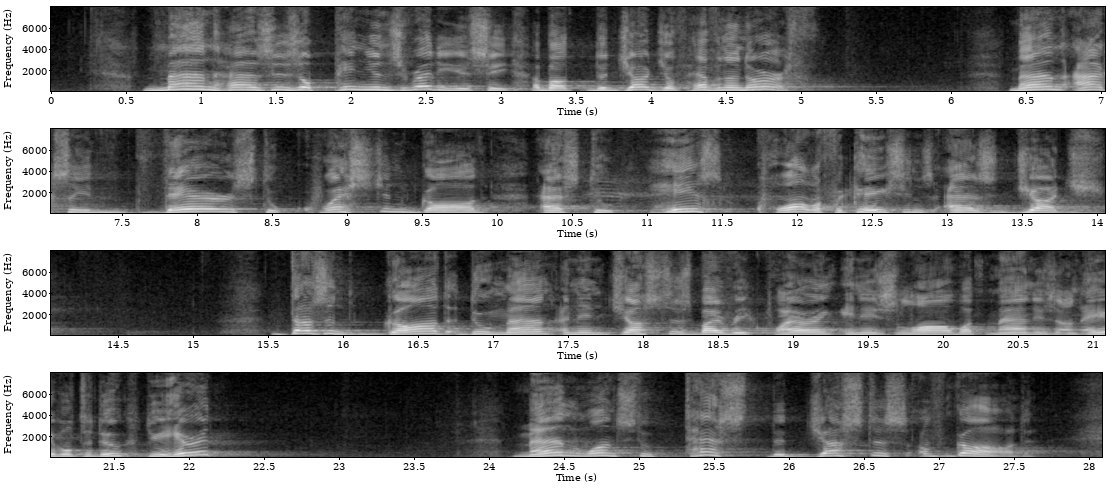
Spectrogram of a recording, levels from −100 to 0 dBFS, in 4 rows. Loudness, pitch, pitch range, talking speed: -21 LUFS, 195 Hz, 170-230 Hz, 115 wpm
